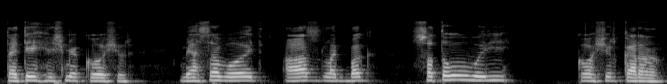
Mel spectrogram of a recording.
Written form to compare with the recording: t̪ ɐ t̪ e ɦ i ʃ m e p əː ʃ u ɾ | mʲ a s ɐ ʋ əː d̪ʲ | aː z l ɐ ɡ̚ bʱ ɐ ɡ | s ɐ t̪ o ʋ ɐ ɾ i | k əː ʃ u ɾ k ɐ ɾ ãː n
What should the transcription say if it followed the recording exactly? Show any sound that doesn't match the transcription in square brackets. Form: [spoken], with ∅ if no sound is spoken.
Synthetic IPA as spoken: t̪ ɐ t̪ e ɦ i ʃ m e [k] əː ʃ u ɾ | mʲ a s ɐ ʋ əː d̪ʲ | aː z l ɐ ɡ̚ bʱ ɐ ɡ | s ɐ t̪ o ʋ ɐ ɾ i | k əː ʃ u ɾ k ɐ ɾ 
